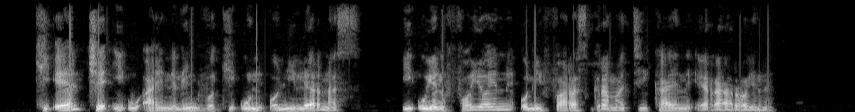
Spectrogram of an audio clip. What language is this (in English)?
Esperanto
